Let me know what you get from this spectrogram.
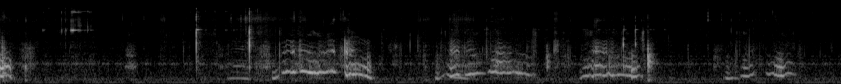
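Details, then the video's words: Seven-week-old gray kitten named Ashe vocalizing while eating at lunchtime: several drawn-out, wavering mewing growls, each lasting around a second with rising and falling pitch, interspersed with clicking chewing and clattering noises. "Kitten lunchtime talk"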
